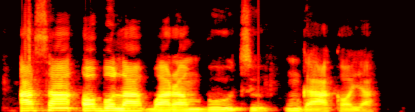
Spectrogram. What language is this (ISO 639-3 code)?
ibo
